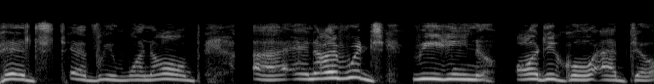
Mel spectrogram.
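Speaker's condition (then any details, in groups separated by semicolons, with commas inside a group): Cerebral palsy; calm voice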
